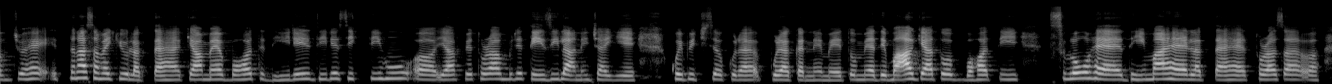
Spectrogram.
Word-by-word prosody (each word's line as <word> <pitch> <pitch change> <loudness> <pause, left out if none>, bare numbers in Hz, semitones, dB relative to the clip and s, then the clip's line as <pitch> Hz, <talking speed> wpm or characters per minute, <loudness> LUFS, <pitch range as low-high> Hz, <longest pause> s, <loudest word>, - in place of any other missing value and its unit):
जो 250 - -3
है 260 +2 0
इतना 285 +4 +1
समय 270 -3 0
क्यों 250 -1 -5
लगता 205 0 0
है? 210 0 0
क्या 225 -1 +4
मैं 230 -1 0
बहुत 240 +3 -2
धीरे-धीरे 240 +5 -5
सीखती 265 0 -9
हूँ 270 0 -4
अ, 225 -2 0
या 220 0 0
फिर 235 -1 -6
थोड़ा 250 0 +2
मुझे 250 +1 -7
तेज़ी 230 0 -1
लानी 220 -3 +1
चाहिए 205 -2 -3 0.4
कोई 245 - -1
भी 245 +1 -7
चीज़ें 240 0 -6
कूरा 215 -1 -2 0.2
पूरा 215 -1 +2
करने 200 -1 -3
में? 195 0 -4
तो 225 - -5
मेरा 220 0 -1
दिमाग 245 +4 +7
या 240 -1 +6
तो 235 -1 0
बहुत 225 +1 -3
ही 230 -1 -7 0.4
स्लो 270 +2 +3
है, 230 -3 +6
धीमा 235 +2 +2
है 240 -2 +6
लगता 215 0 -1
है 210 0 +1
थोड़ा-सा 225 0 0 0.2
अ, - - -11
230 Hz, 195 wpm, -24 LUFS, 215-250 Hz, 0.4 s, दिमाग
